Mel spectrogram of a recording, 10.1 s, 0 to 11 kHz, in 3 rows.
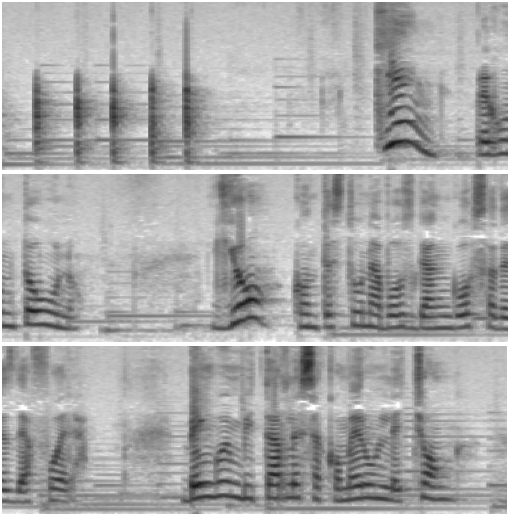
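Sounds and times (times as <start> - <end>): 
knocking on a door: 0.2 - 1.4
speech: 2.5 - 4.0, 4.8 - 7.4, 8.0 - 9.9.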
